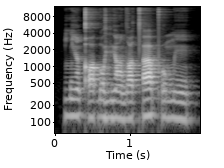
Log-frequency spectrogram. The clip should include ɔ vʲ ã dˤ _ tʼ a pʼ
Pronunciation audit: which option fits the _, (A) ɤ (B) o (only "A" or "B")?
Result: A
